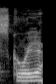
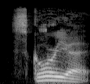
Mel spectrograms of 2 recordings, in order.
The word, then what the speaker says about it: scoria: of scoria yes um so it is in fact scoria how you pronounce it scoria noun a sindri a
